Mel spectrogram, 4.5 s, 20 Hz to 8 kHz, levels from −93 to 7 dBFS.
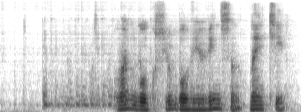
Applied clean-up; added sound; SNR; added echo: neural mask model DeepFilterNet 3.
